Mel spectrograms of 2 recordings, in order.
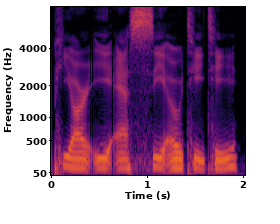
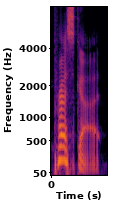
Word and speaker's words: Prescott: Andrew Stecker reminded me there's a town in Arizona that's spelled Prescott. And when you move there, you're like, oh, right, Prescott. They're like, nope. Prescott.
